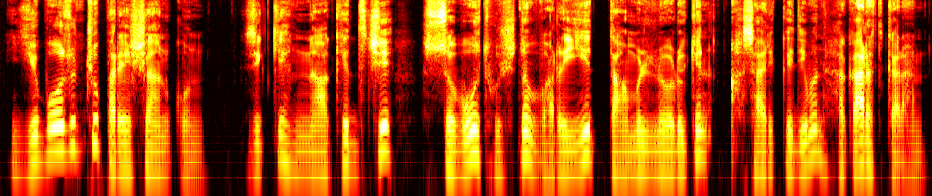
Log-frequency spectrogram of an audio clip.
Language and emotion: Kashmiri, angry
